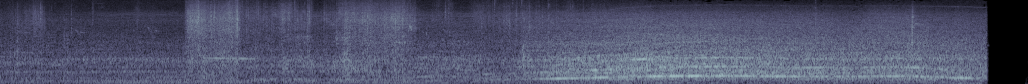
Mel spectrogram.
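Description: Outdoor traffic noise with a few knocks. About halfway through, a vehicle engine's pitch rises and then holds steady before the sound cuts off suddenly.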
